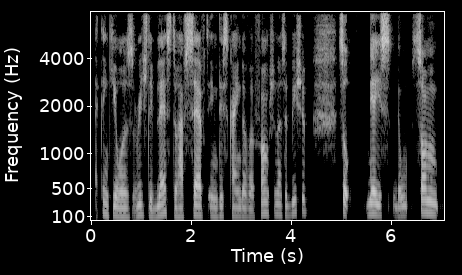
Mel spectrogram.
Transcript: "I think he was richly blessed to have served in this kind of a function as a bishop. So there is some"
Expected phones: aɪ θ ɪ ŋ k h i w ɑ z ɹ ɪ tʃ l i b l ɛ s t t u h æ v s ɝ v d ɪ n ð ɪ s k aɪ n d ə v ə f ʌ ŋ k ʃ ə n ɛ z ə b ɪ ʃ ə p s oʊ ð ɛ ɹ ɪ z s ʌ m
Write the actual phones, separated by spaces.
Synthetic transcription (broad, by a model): aɪ θ ɪ ŋ k h i w ɑ z ɹ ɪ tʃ l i b l ɛ s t t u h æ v s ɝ v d ɪ n ð ɪ s k aɪ n d ə v ə f ʌ ŋ k ʃ ə n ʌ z ə b ɪ ʃ ə p s oʊ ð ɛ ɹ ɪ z s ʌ m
